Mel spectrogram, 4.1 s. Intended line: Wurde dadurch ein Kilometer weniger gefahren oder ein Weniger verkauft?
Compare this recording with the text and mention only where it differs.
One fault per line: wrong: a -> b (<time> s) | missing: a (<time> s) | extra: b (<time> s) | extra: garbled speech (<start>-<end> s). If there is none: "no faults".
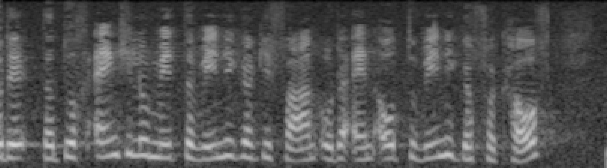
extra: Auto (2.5 s)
